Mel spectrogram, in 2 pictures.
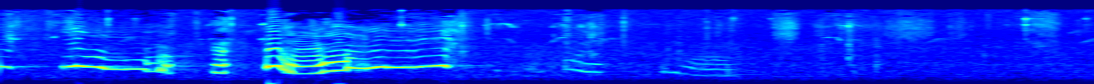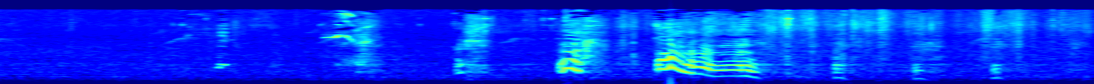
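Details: Happy, a dog playing with a stick, lets out long pleading whines that slide up and down, then a quiet stretch with scattered clicks, and a final falling yelping whine.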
